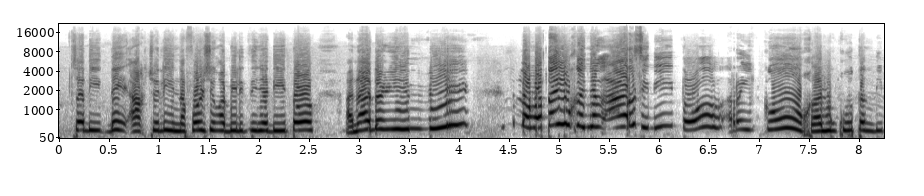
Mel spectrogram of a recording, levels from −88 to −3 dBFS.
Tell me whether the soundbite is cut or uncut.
uncut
